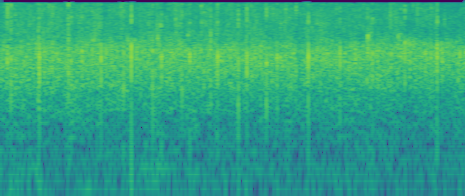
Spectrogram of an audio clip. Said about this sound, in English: Please give them a hand. Welcome.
